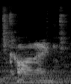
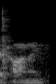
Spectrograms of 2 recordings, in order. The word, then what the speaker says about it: Konig: Yes, north to northward Ker, Or Ker Konig.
